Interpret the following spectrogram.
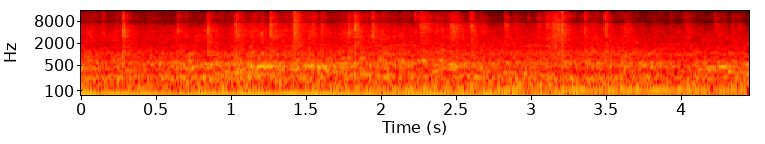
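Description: Domestic pigeons cooing softly in a loft, over a steady low rumble.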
